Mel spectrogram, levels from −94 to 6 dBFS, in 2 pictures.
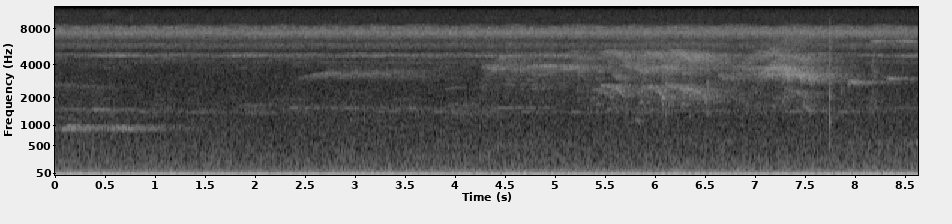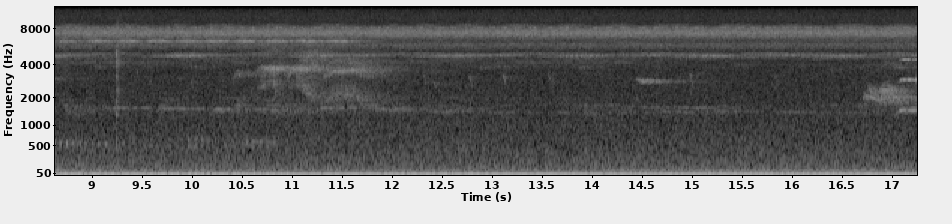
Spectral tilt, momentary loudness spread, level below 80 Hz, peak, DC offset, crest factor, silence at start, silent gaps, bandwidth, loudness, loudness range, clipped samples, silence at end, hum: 0 dB/octave; 5 LU; -46 dBFS; -14 dBFS; 3%; 22 dB; 0 s; none; 12 kHz; -36 LUFS; 4 LU; under 0.1%; 0 s; none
